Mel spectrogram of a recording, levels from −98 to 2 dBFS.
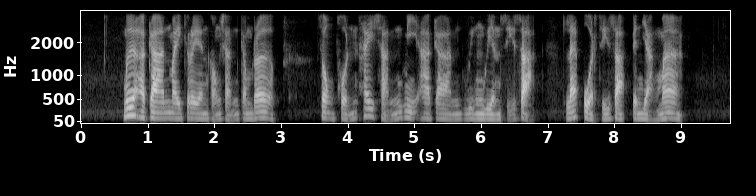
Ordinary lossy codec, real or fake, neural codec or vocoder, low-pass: none; real; none; 3.6 kHz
